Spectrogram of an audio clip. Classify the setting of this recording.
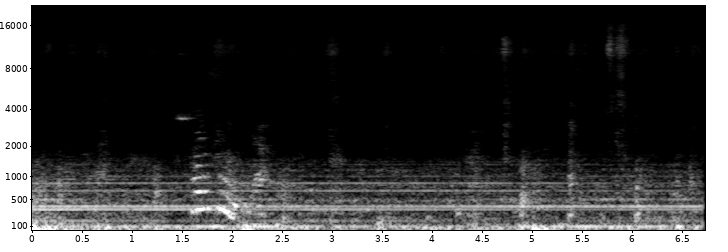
bus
